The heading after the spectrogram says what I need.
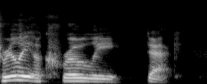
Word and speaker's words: Crowley: This guy, a lot of you know him, Aleister Crowley, not Crowley. He says Crowley rhymes with holy.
